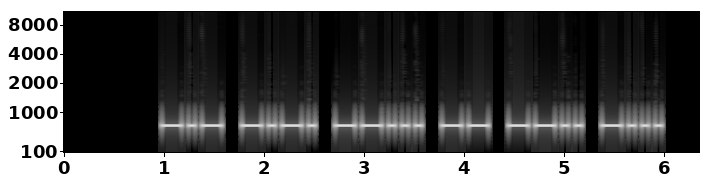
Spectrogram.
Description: Morse code, heard as a keyed tone, about 18 wpm, 700 Hz. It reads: KC7MZB
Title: Speed Racing - USA 2x3 Call Signs 15wpm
